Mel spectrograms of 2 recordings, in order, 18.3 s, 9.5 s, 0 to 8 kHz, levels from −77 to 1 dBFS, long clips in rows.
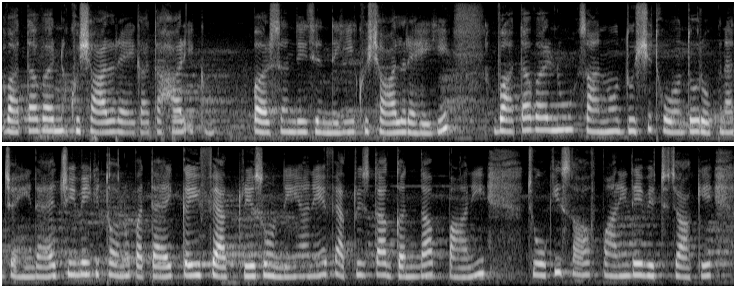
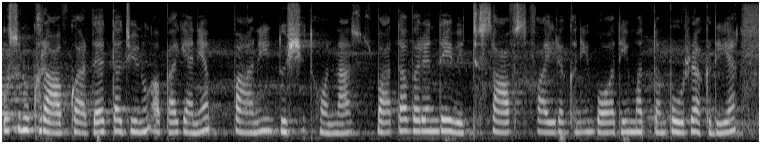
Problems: none marked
